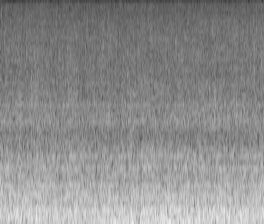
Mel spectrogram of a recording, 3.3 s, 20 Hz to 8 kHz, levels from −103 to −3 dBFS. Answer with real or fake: real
